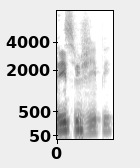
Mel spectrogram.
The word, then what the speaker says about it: Sergipe: Do you ever, so the, just to the north of the state of Bahia is the state of, Sergipe, if I'm pronouncing that right. Sergipe.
